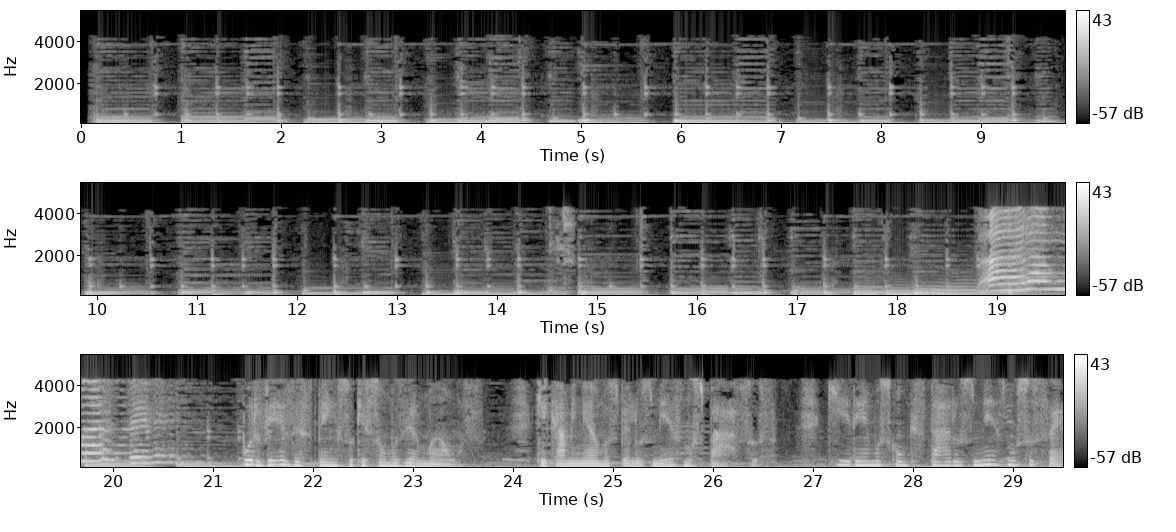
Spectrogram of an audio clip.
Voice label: Aniversário Primo Feminino; Aniversários; Aniv Familiar

